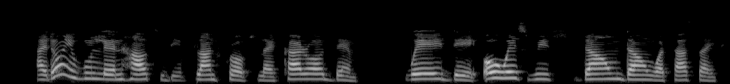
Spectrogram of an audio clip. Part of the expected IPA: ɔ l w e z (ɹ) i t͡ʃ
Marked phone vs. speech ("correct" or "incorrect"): correct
